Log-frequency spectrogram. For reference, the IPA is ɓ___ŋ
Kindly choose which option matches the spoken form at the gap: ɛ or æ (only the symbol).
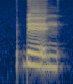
ɛ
